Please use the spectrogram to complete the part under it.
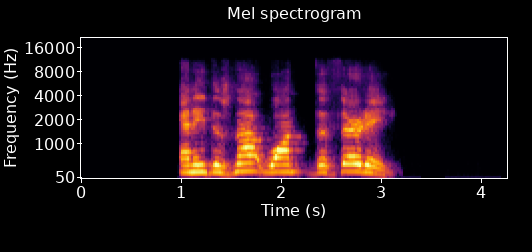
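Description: An older man speaks calmly and close to a microphone.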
